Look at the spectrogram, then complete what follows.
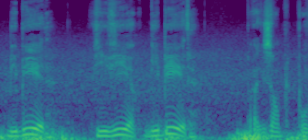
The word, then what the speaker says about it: vivir: aussi avec un V parce qu'en espagnol, le le V et le B, ça se prononce euh c'est c'est pour très proche, très très proche. Vivir vivir vivir, par exemple, pour vivre.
